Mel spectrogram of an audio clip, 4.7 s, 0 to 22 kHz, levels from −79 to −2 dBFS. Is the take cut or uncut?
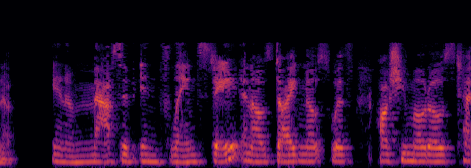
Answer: uncut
